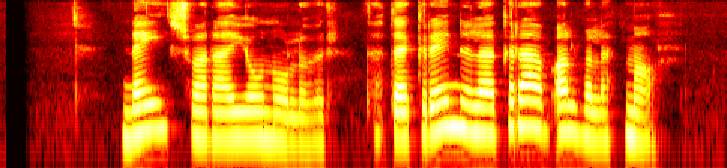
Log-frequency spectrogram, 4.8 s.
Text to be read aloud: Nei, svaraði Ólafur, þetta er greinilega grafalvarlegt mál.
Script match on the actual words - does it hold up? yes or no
no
